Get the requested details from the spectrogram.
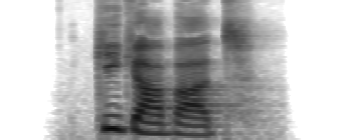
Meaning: gigawatt
- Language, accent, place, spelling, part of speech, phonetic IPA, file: German, Germany, Berlin, Gigawatt, noun, [ˈɡiːɡaˌvat], De-Gigawatt.ogg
